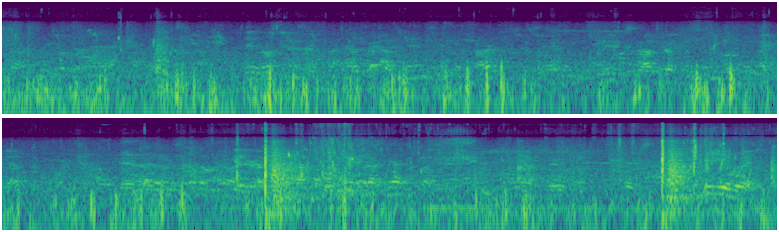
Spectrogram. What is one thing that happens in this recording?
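Water splashes and sloshes as fish thrash near the surface.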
